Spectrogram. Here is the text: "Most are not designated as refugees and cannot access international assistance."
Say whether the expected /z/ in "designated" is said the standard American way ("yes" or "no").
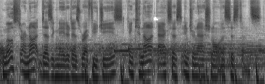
yes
